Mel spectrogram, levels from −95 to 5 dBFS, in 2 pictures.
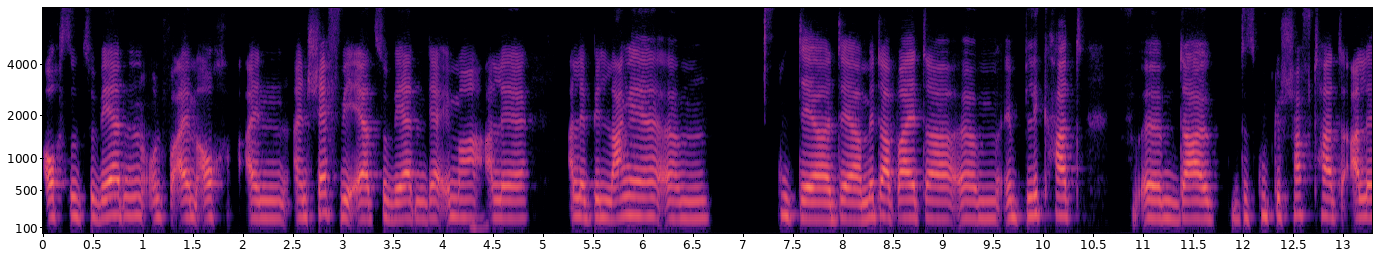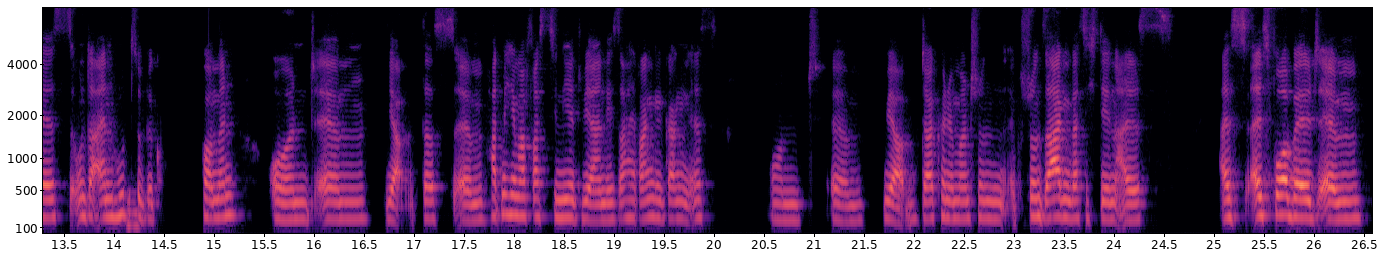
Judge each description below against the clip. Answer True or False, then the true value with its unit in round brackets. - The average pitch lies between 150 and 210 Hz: True (185 Hz)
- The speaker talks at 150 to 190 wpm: True (165 wpm)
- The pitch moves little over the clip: True (1.5 semitones)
